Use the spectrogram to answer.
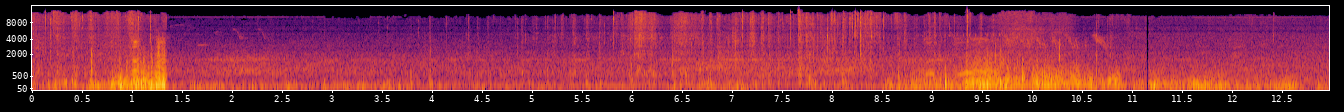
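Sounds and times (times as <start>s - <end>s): muffled hoofbeats on turf: 0.0s - 1.2s.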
